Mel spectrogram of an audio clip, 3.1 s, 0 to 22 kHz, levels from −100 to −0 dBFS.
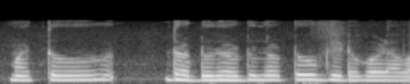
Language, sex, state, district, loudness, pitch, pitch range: Kannada, female, Karnataka, Bidar, -16 LUFS, 210 Hz, 200-220 Hz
